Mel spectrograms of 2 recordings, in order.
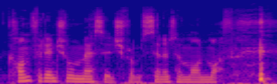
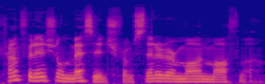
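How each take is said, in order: First: It is read in a put-on British accent. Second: It is read in the speaker's ordinary accent.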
